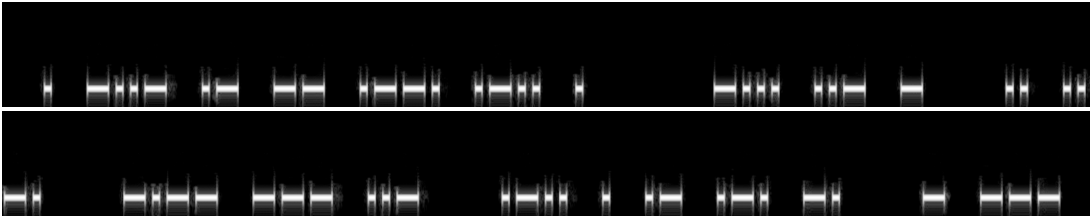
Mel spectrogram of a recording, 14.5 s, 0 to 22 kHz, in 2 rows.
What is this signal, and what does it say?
Morse code, heard as a keyed tone, about 25 wpm, spaced as for 20 wpm, 600 Hz. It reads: EXAMPLE BUT IF YOU LEARN TO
